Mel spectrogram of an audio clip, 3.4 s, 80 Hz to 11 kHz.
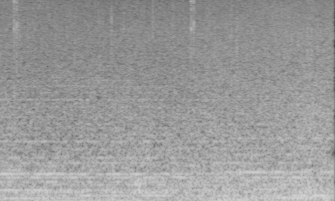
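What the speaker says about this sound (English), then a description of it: "Storm's died down." A thunderstorm in The Witcher 3: a steady, dense hiss of heavy rain with a low rumble of thunder underneath, continuous throughout with no voices.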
